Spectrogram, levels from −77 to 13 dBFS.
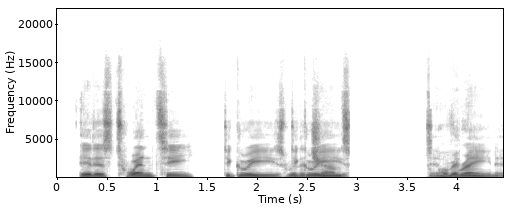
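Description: From 2.33 s to the end, a second copy of the speech is mixed in, likely because the signal is being captured again through a slower path or an edit has left two copies out of step. This doubled audio track trails the original by around 0.7 s at roughly the same level. The copy cuts in abruptly and carries no decay or added room colour, so the speech sounds like two identical talkers speaking over each other in a fixed, clean echo.

At 2.90 s the receiver stops getting valid digital frames, so it mutes the output until good data returns at 3.75 s. This digital broadcast dropout fades the speech to silence over about 20 ms and leaves a hole of about 0.77 s, which fits a run of 18 frames failing in a row. Everything transmitted during that gap is simply missing. When sound comes back, it resumes later in the programme rather than picking up where it stopped.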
